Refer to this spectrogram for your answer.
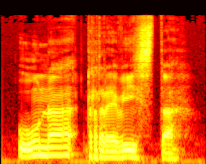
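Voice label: una Revista, Spanish, male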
